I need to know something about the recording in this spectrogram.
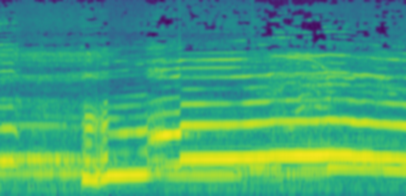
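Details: Captive-born gray wolf, an ambassador wolf at a wolf conservation center in South Salem, New York; several long, steady, tonal howls overlap at different pitches, with some voices stepping upward, forming a sustained chorus.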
